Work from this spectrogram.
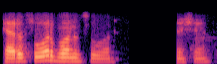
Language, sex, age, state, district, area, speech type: Kashmiri, male, 30-45, Jammu and Kashmir, Shopian, rural, conversation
